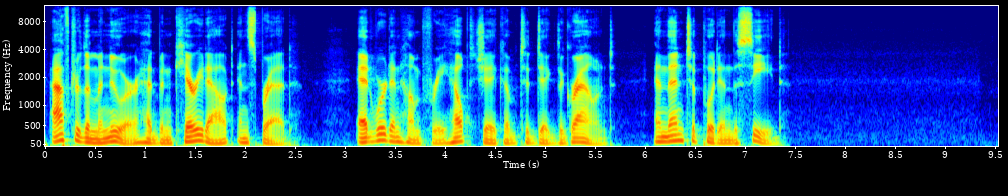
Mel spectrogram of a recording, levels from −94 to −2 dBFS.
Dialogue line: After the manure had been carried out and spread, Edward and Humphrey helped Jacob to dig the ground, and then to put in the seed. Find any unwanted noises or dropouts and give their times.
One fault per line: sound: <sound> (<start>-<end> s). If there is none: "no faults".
no faults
